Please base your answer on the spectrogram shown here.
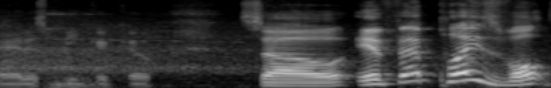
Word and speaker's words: Pikachu: But that's the correct way that you say it is Pikachu.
